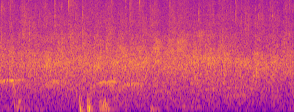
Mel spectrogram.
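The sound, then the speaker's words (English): An audience at a Christian gathering applauds in welcome, clapping hands in a sustained, dense wash of applause that stays steady and fairly loud from start to finish. “But come on, let's put our hands together. Say a massive, massive thanks and welcome to Rachel.”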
